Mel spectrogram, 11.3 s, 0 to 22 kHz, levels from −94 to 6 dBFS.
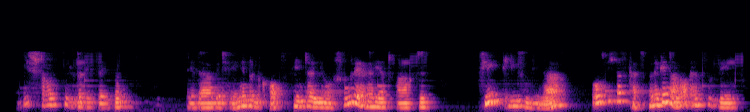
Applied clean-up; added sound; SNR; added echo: neural mask model DeepFilterNet 3.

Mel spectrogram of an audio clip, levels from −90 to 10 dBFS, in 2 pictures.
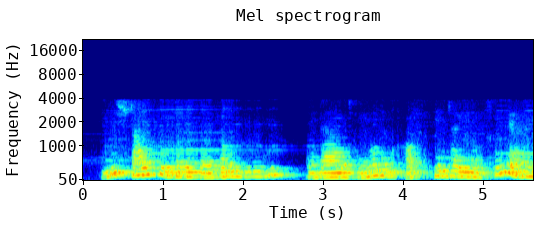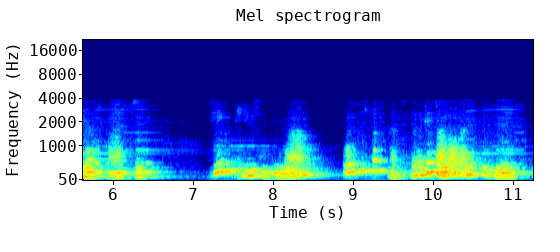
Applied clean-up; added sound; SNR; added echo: neural separator model SepFormer DNS4.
